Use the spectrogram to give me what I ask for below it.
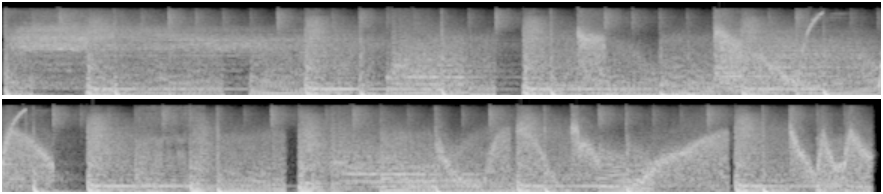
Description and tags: This is a portion of my music's rhythm section. Thanks.
loop, synthesizer, techno, sample, electronica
